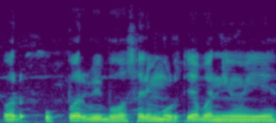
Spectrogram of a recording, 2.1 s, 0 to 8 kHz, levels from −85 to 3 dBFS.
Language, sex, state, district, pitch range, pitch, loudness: Hindi, male, Uttar Pradesh, Lucknow, 115-145 Hz, 135 Hz, -13 LUFS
